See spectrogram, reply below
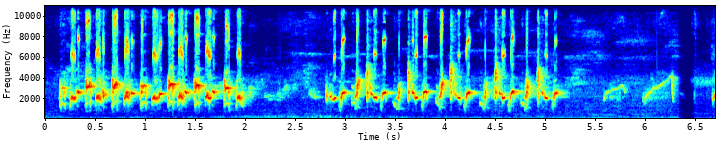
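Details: Morning call of a female yellow-vented bulbul to attract a male: quick runs of bubbly chattering notes in two long phrases, ending with a pair of thin rising slurred whistles.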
